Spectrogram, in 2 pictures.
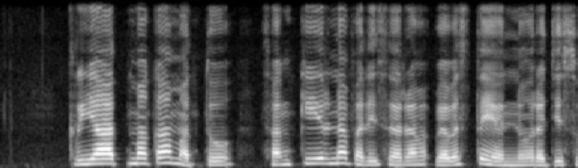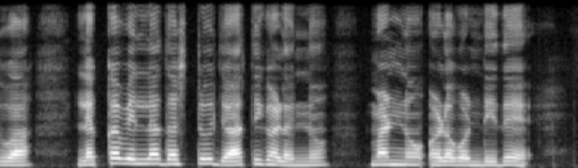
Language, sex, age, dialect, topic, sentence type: Kannada, female, 36-40, Coastal/Dakshin, agriculture, statement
